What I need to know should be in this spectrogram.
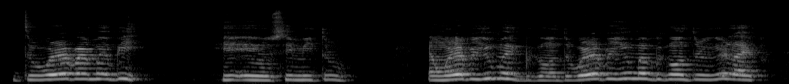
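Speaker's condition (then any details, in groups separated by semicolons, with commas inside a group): Cerebral palsy; declined offered surgery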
